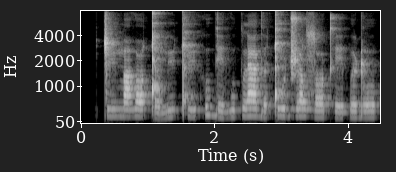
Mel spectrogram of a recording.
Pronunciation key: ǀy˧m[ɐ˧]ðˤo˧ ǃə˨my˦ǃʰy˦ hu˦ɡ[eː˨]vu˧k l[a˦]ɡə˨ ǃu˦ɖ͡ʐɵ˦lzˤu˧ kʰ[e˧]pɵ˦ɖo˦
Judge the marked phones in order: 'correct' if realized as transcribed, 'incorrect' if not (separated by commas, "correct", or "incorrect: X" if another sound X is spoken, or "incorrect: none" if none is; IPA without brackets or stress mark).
correct, incorrect: e˨, correct, correct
